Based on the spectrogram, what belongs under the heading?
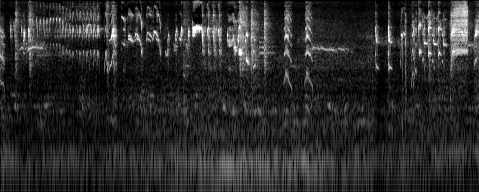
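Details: Black-winged starling song used as a lure to get songbirds singing: a varied run of clear whistles, quick upslurred notes and scratchy chatter over a low background hum.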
